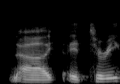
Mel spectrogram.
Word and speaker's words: Taariq: Taariq, most Americans say Taariq. My mommy tends to call me Taariq, but it's all good.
